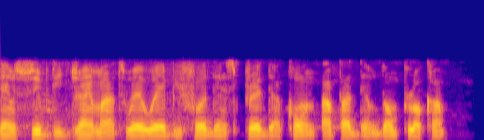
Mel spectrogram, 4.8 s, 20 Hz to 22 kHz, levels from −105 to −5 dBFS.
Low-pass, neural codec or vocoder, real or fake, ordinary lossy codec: 3.6 kHz; vocoder, 22.05 kHz, 80 mel bands, Vocos; fake; Opus, 64 kbps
